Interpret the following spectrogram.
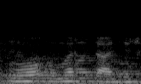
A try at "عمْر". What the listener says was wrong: ہاں وہ تاجر عمر، عمر نہیں عمر، میم ساکن ہے. وہ تاجر عمر،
